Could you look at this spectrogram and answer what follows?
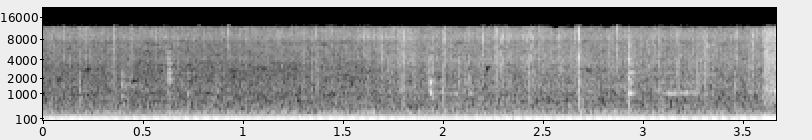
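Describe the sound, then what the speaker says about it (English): Mediterranean vegetables frying in a pan as they are mixed together: a steady, moderate sizzle with occasional soft stirring scrapes over a constant low hum, and no talk. "Now I'm going to bring back the rest of the vegetables and mix it all together."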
